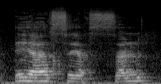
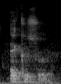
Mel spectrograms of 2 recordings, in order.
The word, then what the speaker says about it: Eacersall: Easersal. Non. Dis-le-moi. Ekesol. Quoi? Ouais. Parce que tu es franco-britannique, c'est ça? Ouais. D'accord. Alors ça, toi... ça s'écrit pas comme ça se prononce.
